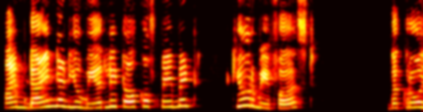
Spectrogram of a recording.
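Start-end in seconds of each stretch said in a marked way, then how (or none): 0.1-4.0 higher, pleading, the last words slowed; a bird begging to be cured first, mildly anguished; dying owl's plea. A narrator's reading. Sick owl begs the cuckoo for treatment, higher anguished plea. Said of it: "the owl gave a terrible moan".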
